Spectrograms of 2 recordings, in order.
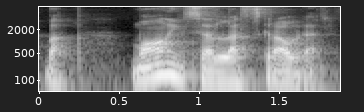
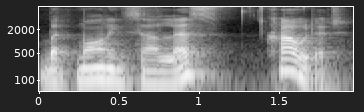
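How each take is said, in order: First: 'But' is cut short, its final t dropped. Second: 'But' is said fully, with its final t.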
